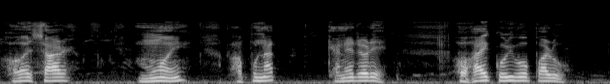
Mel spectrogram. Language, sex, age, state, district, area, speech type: Assamese, male, 60+, Assam, Dibrugarh, rural, read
